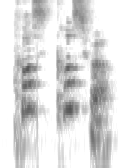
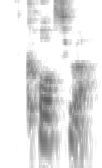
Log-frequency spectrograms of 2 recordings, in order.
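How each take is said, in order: First: "of course, of course you are" pitched high in playful outrage; a high squeaky mock protest; mock indignant. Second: Said in the usual way. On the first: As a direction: tease them with fake exasperation. Mock outrage at puppet news.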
